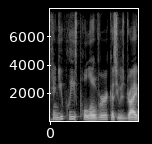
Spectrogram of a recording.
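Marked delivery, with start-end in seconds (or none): 0.0-1.1 acted-out pleading, begging, much higher. Speaker retelling what they said to a crying woman who was driving, retelling a pleading request. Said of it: "I'm basically ple-".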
